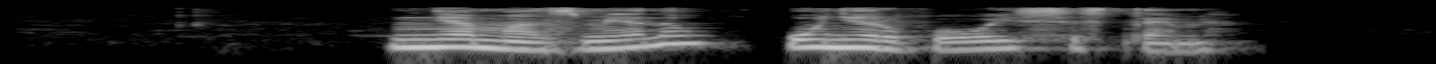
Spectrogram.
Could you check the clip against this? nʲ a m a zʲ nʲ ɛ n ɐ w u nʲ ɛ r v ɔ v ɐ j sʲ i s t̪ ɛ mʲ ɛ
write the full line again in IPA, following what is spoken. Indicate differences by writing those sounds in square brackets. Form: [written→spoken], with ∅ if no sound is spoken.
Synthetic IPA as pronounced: nʲ a m a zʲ [nʲ→mʲ] ɛ n ɐ w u nʲ ɛ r v ɔ v ɐ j sʲ i s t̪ ɛ mʲ ɛ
